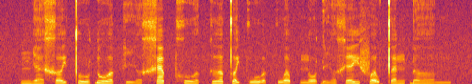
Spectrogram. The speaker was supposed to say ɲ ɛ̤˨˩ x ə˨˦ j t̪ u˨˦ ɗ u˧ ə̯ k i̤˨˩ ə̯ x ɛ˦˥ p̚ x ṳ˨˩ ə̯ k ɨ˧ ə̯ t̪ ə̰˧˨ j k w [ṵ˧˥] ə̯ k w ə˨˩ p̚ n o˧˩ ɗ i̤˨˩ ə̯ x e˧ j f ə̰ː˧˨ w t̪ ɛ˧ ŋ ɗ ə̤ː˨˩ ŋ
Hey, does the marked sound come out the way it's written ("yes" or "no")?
no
